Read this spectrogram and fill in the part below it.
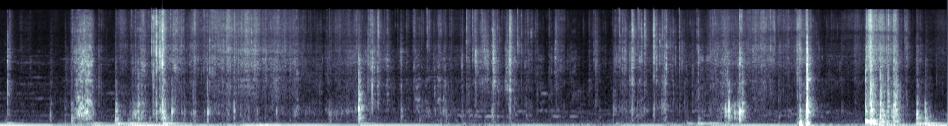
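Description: Plastic wrapping crinkles and rustles as it is torn off a box.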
